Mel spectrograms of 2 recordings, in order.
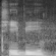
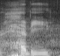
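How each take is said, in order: First: Hebe with a long e, HEE-bee; own pronunciation. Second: Hebby with a short e, HEB-ee; alternative pronunciation. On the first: Vlogger settling on how they say it, own pronunciation of Hebe as HEE-bee. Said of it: "I pronounce it Hebe". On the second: Vlogger unsure of the cabin's name, alternative pronunciation of Hebby as HEB-ee. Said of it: "however you wanna pronounce it". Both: Shown as a demonstration.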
